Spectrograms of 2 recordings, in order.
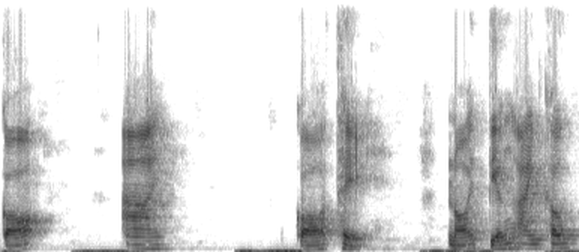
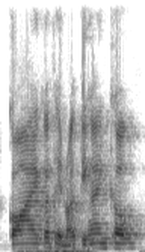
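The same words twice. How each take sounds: First: Slow nói tiếng Anh không; teacher modelling slowly; slow model phrase. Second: Said in the usual way. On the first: Shown as a demonstration. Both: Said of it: "Thì lùi nhất là thì".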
